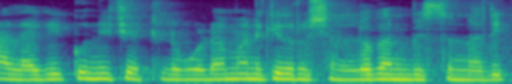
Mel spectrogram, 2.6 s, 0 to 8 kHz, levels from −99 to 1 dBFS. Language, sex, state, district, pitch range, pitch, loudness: Telugu, female, Andhra Pradesh, Krishna, 175-190 Hz, 180 Hz, -14 LUFS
